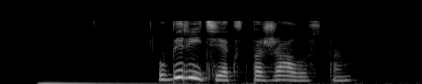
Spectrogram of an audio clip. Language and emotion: Russian, angry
